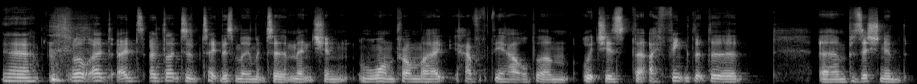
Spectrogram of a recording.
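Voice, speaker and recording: A man's voice: medium pitch, steady tone, moderate pace, fairly bright tone. A man co-hosting a podcast, chatting casually about an album, laughing often. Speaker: podcast co-host. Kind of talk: casual music review chat.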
